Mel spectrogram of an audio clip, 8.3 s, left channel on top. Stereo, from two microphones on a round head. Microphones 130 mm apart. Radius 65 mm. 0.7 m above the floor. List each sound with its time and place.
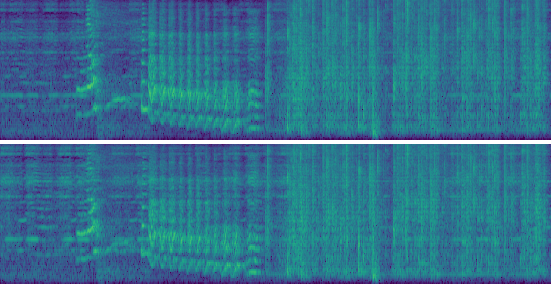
1.1 s laughter: 65° left (ahead or behind), 1.5 m; by 3.9 s 15° right (ahead or behind), 0.7 m
4.0 s crumpling: 5° left (ahead or behind), 0.5 m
